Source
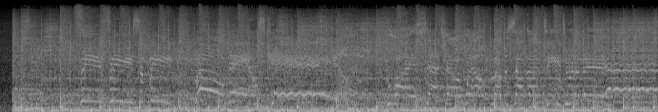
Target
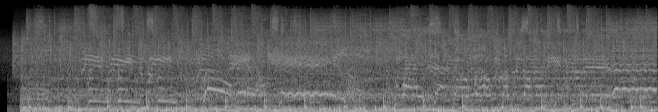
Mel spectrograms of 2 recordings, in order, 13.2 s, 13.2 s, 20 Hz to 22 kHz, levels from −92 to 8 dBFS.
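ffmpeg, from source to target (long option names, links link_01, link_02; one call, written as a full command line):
ffmpeg -i in.wav -filter_complex "[0:a]equalizer=frequency=320:width=5.8:gain=-15,acrossover=split=1600|5500[link_01][link_02][link_03];[link_01]adelay=150[link_04];[link_03]adelay=270[link_05];[link_04][link_02][link_05]amix=inputs=3:normalize=0" out.wav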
